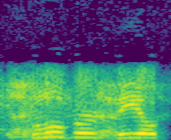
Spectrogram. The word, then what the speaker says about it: Pflugerville: We are in Pflugerville, Texas, spelled with a P, as we are ready for the first round of the playoffs between the Hempstead Bobcats and the Luling Eagles.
